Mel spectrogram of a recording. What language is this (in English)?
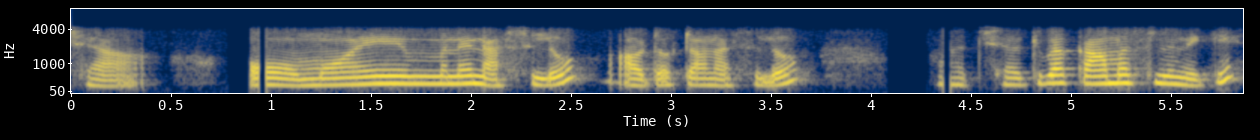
Assamese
